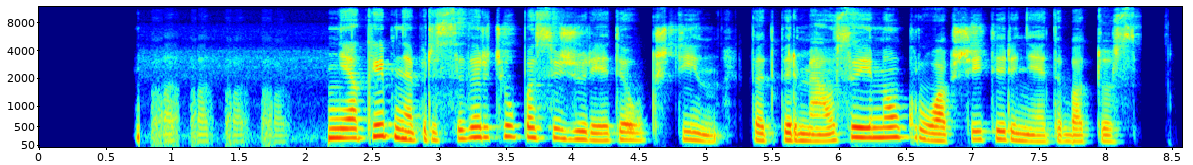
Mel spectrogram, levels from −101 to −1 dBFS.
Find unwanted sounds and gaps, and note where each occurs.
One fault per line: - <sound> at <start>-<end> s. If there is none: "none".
- laugh at 0.8-1.9 s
